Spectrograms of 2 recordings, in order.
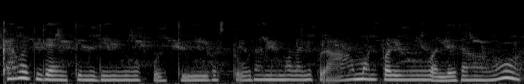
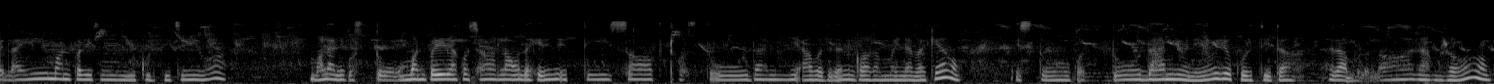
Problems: none marked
